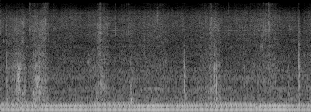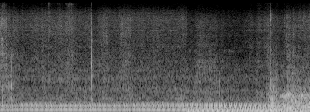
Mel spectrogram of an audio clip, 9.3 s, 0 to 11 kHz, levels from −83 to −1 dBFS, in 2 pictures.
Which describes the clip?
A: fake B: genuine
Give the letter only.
B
